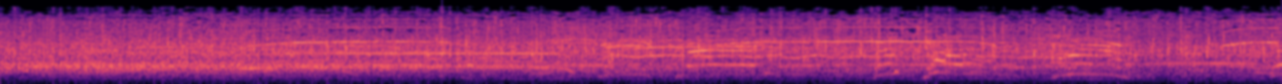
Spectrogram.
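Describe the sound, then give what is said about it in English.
A large protest crowd applauds loudly and steadily, with a dense wash of clapping mixed with shouting and cheering voices throughout. “give her a massive round of applause”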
